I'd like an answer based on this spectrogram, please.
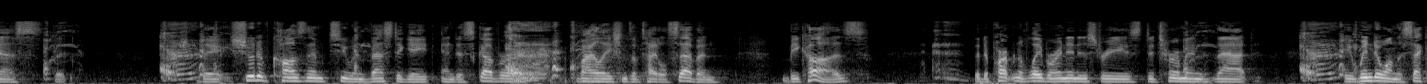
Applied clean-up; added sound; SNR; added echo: none; Cough; 10 dB; none.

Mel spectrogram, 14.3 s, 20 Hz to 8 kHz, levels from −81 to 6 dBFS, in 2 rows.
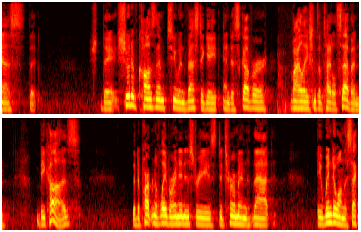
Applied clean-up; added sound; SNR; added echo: none; none; none; none.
